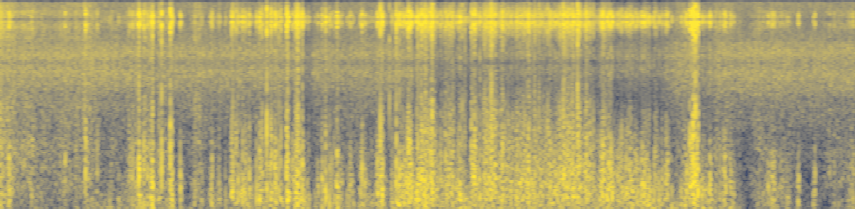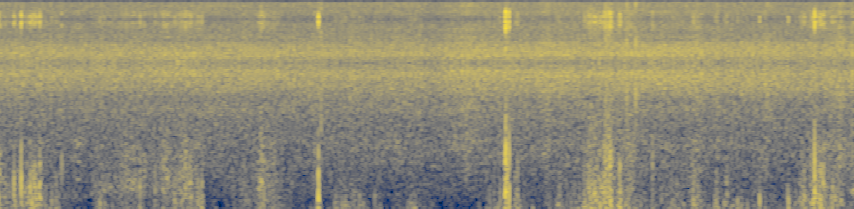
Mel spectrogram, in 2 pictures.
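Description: Strong wind gusts buffet the microphone outdoors, then ease.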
